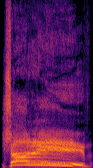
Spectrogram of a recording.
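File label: Heavy battlecry, French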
